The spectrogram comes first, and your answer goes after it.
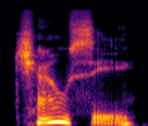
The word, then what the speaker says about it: Chausie: The Chausie, pronounced Chausie, is a breed with roots that stretch back thousands of years.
